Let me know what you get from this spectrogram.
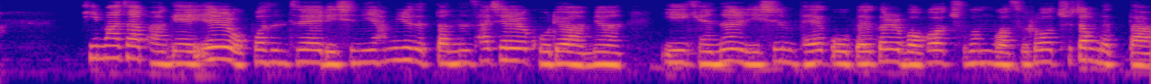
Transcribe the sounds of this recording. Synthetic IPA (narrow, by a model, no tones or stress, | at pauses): çimad͡ʑapaɡe̞iɾopʰʌsʰe̞ntʰɯe̞ɾiɕʰiɲihamɲudwe̞t̚t͈anɯnsʰaɕʰiɾɯɭkoɾjʌɦamjʌn | ike̞nɯɾiɕʰimpe̞ɡobe̞ɡɯɭmʌɡʌt͡ɕuɡɯnɡʌsʰɯɾot͡ɕʰud͡ʑʌŋdwe̞t̚t͈a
